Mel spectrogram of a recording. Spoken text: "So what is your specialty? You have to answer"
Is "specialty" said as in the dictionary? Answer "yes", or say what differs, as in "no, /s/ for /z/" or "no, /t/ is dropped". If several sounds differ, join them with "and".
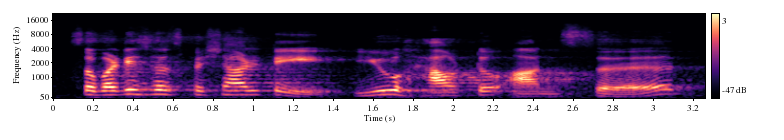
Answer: yes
